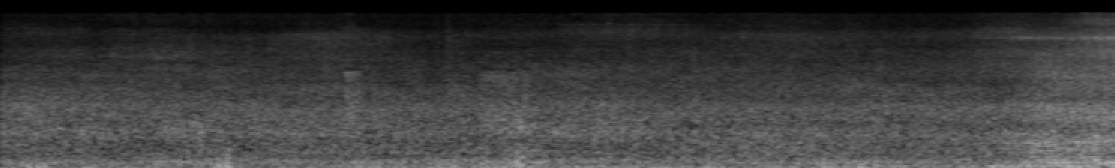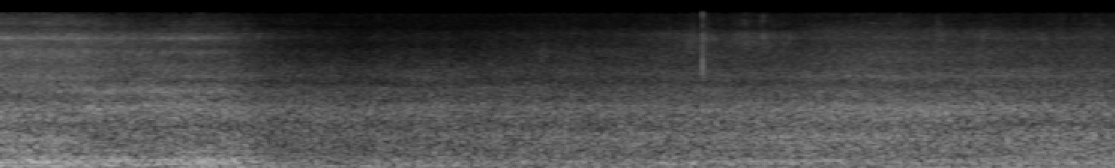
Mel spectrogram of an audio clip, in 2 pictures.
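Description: City street traffic noise, with one vehicle passing close by about seven seconds in and growing louder for about two seconds before fading.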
